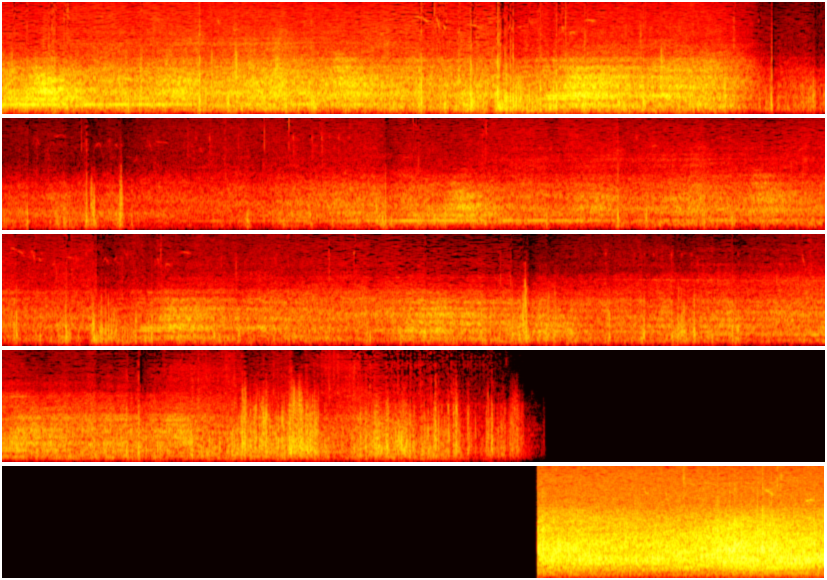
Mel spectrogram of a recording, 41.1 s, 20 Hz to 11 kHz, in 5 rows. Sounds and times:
Wind noise (microphone): 0.0s - 9.8s, 10.4s - 12.3s, 13.0s - 24.2s, 25.0s - 30.1s
Fixed-wing aircraft, airplane: 0.0s - 30.1s, 38.3s - 41.1s.

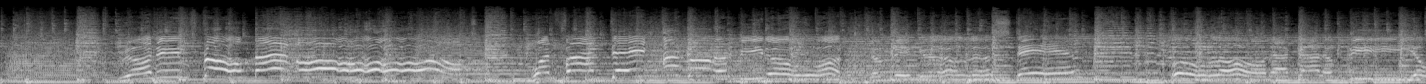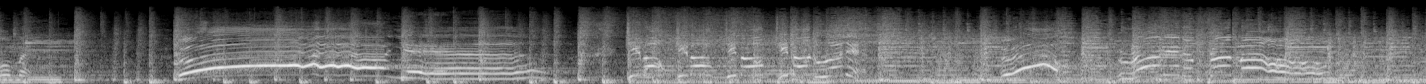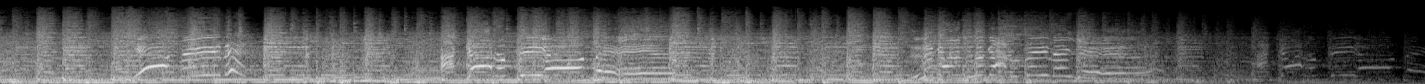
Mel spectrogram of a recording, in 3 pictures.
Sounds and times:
Music: 0.0s - 42.7s.

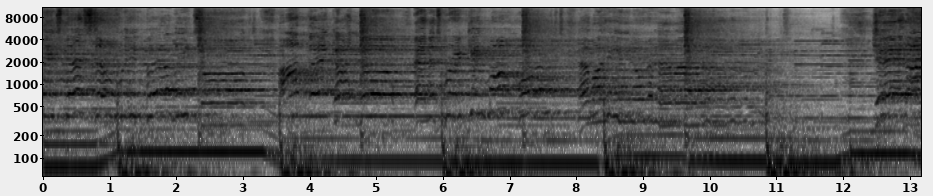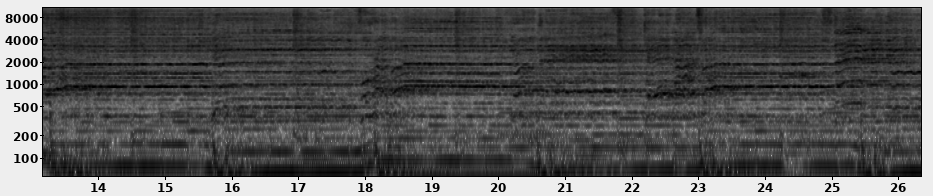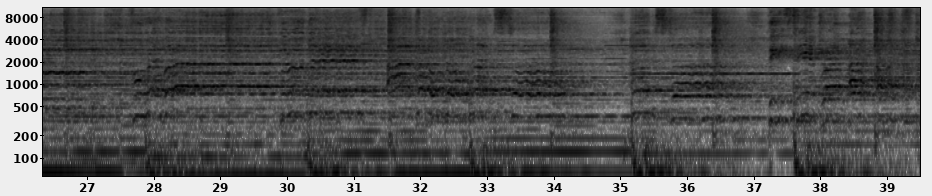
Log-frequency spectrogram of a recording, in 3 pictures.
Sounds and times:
Music: 0.0s - 39.5s.

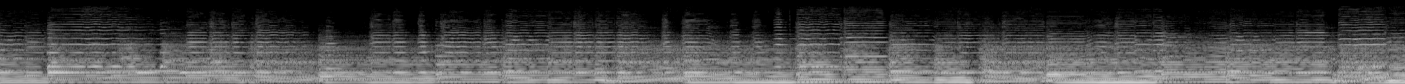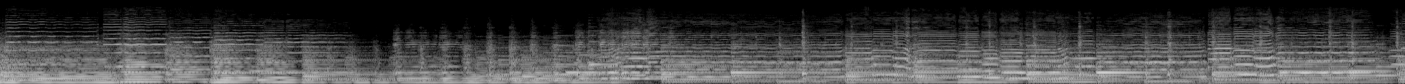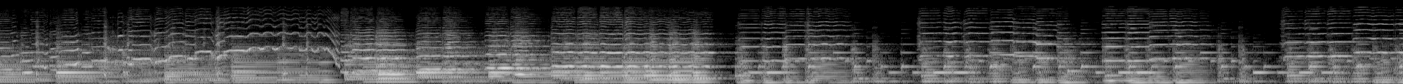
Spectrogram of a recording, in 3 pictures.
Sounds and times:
Cello: 0.0s - 42.1s
Orchestra: 0.0s - 42.1s
Piano: 0.0s - 42.1s
Violin, fiddle: 0.0s - 42.1s.

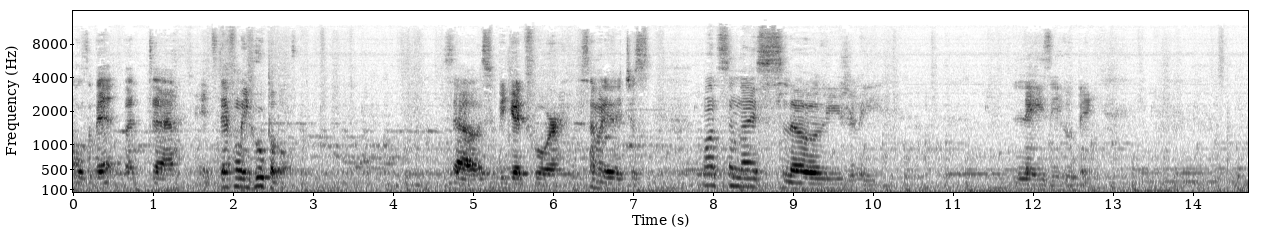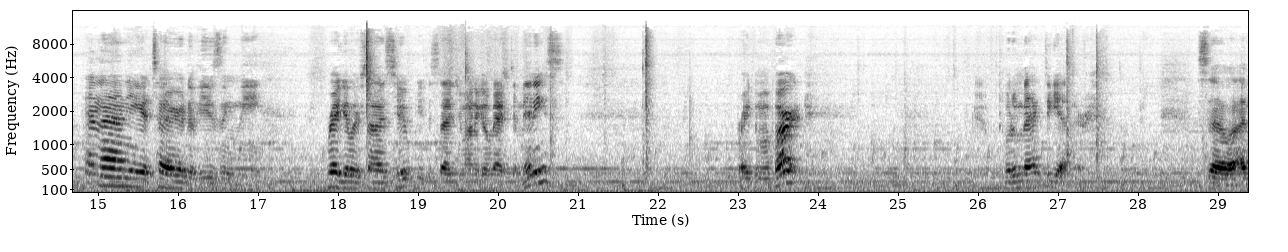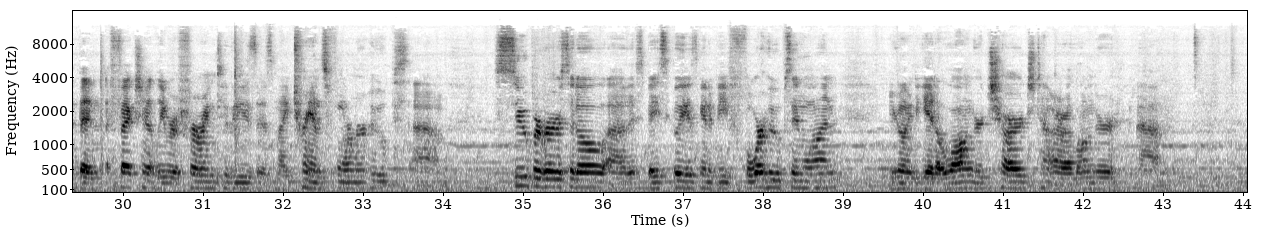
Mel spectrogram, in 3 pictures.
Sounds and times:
Speech: 0.0s - 2.8s, 4.7s - 10.2s, 11.8s - 12.8s, 14.8s - 17.0s, 17.9s - 20.9s, 23.0s - 23.9s, 26.0s - 27.4s, 28.8s - 34.0s, 34.7s - 39.0s, 39.6s - 43.2s
Music: 0.0s - 44.0s.

